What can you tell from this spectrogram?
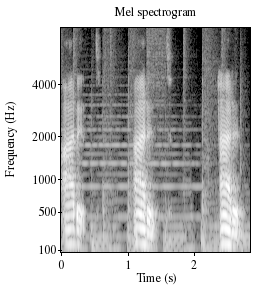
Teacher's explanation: En este caso, como termina en D, added, added. Tiende esa D repetida a ejercer un sonido como de R, ¿no? Added, added, added.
